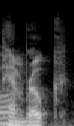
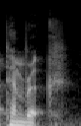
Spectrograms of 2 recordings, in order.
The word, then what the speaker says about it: Pembroke: I think I probably said it more like Pembroke, but it's Pembroke, you know? So but he said Pembroke, correctly pronounced.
